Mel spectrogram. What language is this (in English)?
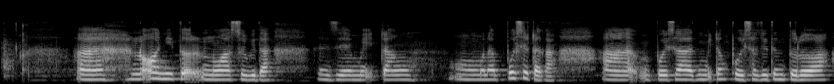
Santali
